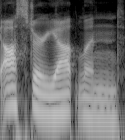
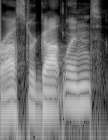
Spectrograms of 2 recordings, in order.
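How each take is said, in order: First: The name is said in a Swedish-like way. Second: The name is said in an anglicized way.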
